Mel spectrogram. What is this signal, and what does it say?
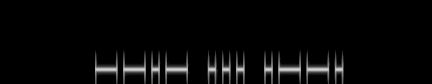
Morse code, heard as a keyed tone, about 17 wpm, 700 Hz. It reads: QSP
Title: Q-Codes with Spoken Meaning - 17wpm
